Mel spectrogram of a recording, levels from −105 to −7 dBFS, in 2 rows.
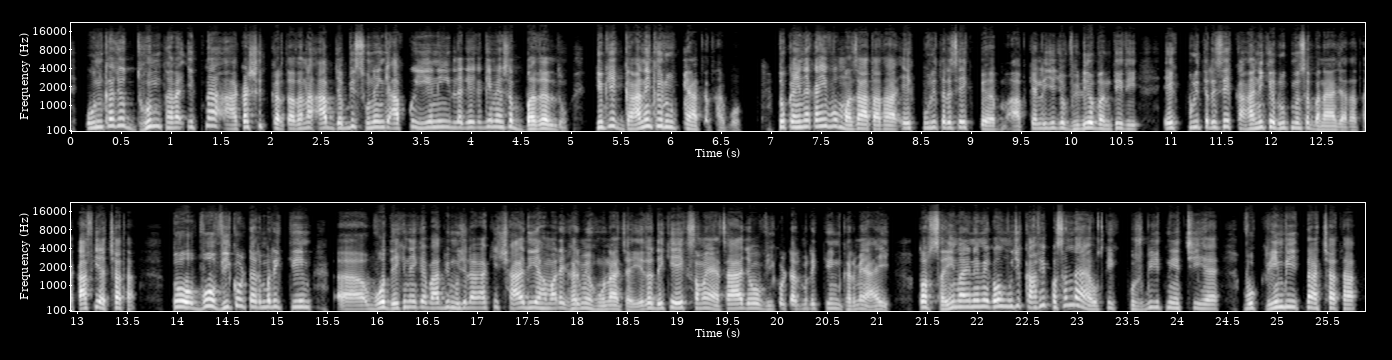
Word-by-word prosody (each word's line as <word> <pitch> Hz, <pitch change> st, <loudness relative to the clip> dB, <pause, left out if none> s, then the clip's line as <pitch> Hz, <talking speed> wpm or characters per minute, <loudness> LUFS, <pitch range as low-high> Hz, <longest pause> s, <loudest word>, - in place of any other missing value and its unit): उनका 210 Hz, +7 st, +1 dB
जो 265 Hz, +1 st, -1 dB, 0.2 s
धुन 230 Hz, +5 st, +2 dB
था 190 Hz, -, +1 dB
ना 190 Hz, -, +3 dB
इतना 255 Hz, +5 st, -2 dB, 0.2 s
आकर्षित 210 Hz, -, -1 dB
करता 155 Hz, -, +2 dB
था 165 Hz, -, +1 dB
ना, 195 Hz, +3 st, 0 dB
आप 185 Hz, -1 st, +2 dB
जब 180 Hz, -, -1 dB
भी 235 Hz, -, -3 dB
सुनेंगे 205 Hz, 0 st, -1 dB
आपको 170 Hz, +5 st, -1 dB
ये 195 Hz, +1 st, -2 dB
नहीं 215 Hz, +1 st, -3 dB
लगेगा 195 Hz, 0 st, -2 dB
कि 225 Hz, +3 st, -3 dB
मैं 215 Hz, -, +1 dB
उसे 210 Hz, -, +1 dB, 0.2 s
बदल 145 Hz, +1 st, +7 dB
दूँ, -, -, -13 dB, 0.3 s
क्योंकि 200 Hz, +6 st, +1 dB
गाने 240 Hz, -, +6 dB
के 245 Hz, +1 st, +2 dB
रूप 215 Hz, -4 st, -1 dB
में -, -, +4 dB
आता -, -, -3 dB
था -, -, -14 dB
वो। -, -, -15 dB, 0.4 s
तो 210 Hz, -, +4 dB
कहीं 205 Hz, -1 st, +3 dB
न 225 Hz, -, +3 dB
कहीं 235 Hz, +2 st, +3 dB
वो 235 Hz, 0 st, -1 dB
मज़ा 160 Hz, -5 st, +4 dB
आता 150 Hz, -2 st, +4 dB
था, 140 Hz, 0 st, +2 dB
एक 180 Hz, 0 st, 0 dB
पूरी 185 Hz, +2 st, -5 dB
तरह 195 Hz, -1 st, 0 dB
से 200 Hz, -, -1 dB
एक 200 Hz, -, -6 dB
प 125 Hz, -, +2 dB, 0.2 s
आप -, -, -2 dB
कह 165 Hz, -, -2 dB
लीजिए 170 Hz, +2 st, -5 dB
जो 185 Hz, -, 0 dB
वीडियो 160 Hz, +7 st, +4 dB
बनती 160 Hz, +1 st, -2 dB
थी, 140 Hz, -2 st, -8 dB, 0.3 s
एक 180 Hz, 0 st, +2 dB
पूरी 205 Hz, +1 st, -4 dB
तरह 205 Hz, -1 st, -2 dB
से 200 Hz, -, -3 dB
एक -, -, -8 dB
कहानी 160 Hz, +4 st, 0 dB
के 205 Hz, -, +3 dB
रूप 185 Hz, 0 st, -3 dB
में 185 Hz, -, -2 dB
उसे 180 Hz, +1 st, 0 dB
बनाया 125 Hz, -5 st, +1 dB
जाता 110 Hz, -2 st, -4 dB
था, 110 Hz, -, -15 dB
काफ़ी 165 Hz, +6 st, +3 dB
अच्छा 190 Hz, -, +3 dB
था, -, -, -7 dB, 0.4 s
तो 220 Hz, -, +4 dB, 0.2 s
वो 250 Hz, +2 st, +8 dB
वीको 215 Hz, +6 st, -1 dB
टर्मेरिक 220 Hz, -1 st, -1 dB
क्रीम 215 Hz, 0 st, -1 dB, 0.3 s
अ, -, -, -1 dB, 0.3 s
वो 200 Hz, -, +7 dB
देखने 205 Hz, +3 st, -2 dB
के 205 Hz, 0 st, -1 dB
बाद 180 Hz, -1 st, +1 dB
भी 205 Hz, -, -5 dB
मुझे 190 Hz, -1 st, -3 dB
लगा 185 Hz, 0 st, -1 dB
कि 190 Hz, +3 st, -14 dB
शायद 190 Hz, 0 st, +1 dB
ये 195 Hz, -, +2 dB
हमारे 170 Hz, +1 st, -1 dB
घर 160 Hz, 0 st, -1 dB
में 175 Hz, 0 st, -2 dB
होना 140 Hz, -1 st, 0 dB
चाहिए। 115 Hz, -3 st, -5 dB
तो 180 Hz, -, +2 dB
देखिए, 175 Hz, +2 st, +1 dB
एक 185 Hz, 0 st, -2 dB
समय 175 Hz, 0 st, -1 dB
ऐसा 160 Hz, -, +1 dB
आया, 165 Hz, +1 st, +6 dB
जब 170 Hz, 0 st, -3 dB
वो 170 Hz, -, +1 dB
वीको 135 Hz, +6 st, -9 dB
टर्मेरिक 155 Hz, 0 st, -5 dB
क्रीम 170 Hz, -1 st, -8 dB
घर 130 Hz, -3 st, -6 dB
में 150 Hz, -, -3 dB
आई, 130 Hz, -1 st, -1 dB, 0.3 s
तो 205 Hz, -, +7 dB
सही 140 Hz, -2 st, +1 dB
मायने 220 Hz, +1 st, +3 dB
में 225 Hz, -1 st, +2 dB
कहूँ 225 Hz, +2 st, +5 dB
मुझे 230 Hz, +2 st, -4 dB
काफ़ी 200 Hz, +7 st, 0 dB
पसंद 275 Hz, +8 st, -2 dB
आया, 140 Hz, -, +3 dB
उसकी 130 Hz, +8 st, -5 dB
खुशबू 140 Hz, +4 st, -10 dB
इतनी 195 Hz, -2 st, -5 dB
अच्छी 175 Hz, 0 st, -6 dB
है, 155 Hz, -1 st, -1 dB, 0.3 s
वो 170 Hz, -, +1 dB
क्रीम 195 Hz, +8 st, +2 dB
भी 220 Hz, 0 st, 0 dB
इतना 205 Hz, -2 st, 0 dB
अच्छा 175 Hz, +1 st, +1 dB
था। 155 Hz, -2 st, 0 dB
185 Hz, 285 wpm, -23 LUFS, 165-210 Hz, 0.4 s, वो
